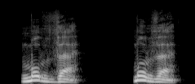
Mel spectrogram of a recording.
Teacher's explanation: our accent is non-rhotic, which means we don't pronounce the R, especially at the end of words and with vowel sounds.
